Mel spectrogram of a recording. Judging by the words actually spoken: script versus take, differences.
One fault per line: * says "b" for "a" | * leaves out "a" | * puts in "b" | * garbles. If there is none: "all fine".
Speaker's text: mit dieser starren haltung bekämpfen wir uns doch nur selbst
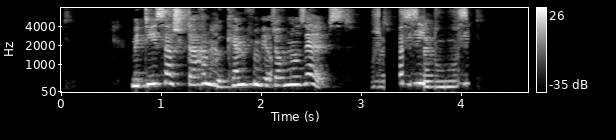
* leaves out "haltung"
* leaves out "uns"
* garbles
